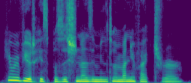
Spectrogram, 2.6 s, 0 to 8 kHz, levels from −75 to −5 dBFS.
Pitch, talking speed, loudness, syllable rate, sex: 195 Hz, 190 wpm, -17 LUFS, 7.1 syllables/s, female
